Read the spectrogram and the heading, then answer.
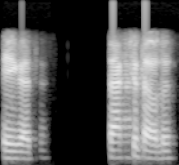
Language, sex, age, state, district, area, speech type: Bengali, male, 18-30, West Bengal, Kolkata, urban, conversation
